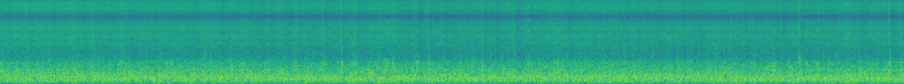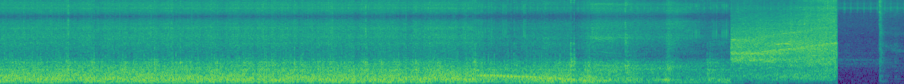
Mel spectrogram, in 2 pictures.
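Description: Onboard audio of a high-speed, Ferrari-themed roller coaster ride: a loud, steady low rush of wind on the camera's microphone as the train races along the track. About three-quarters of the way through, a falling tone is heard and the rush drops in level, and near the end it gives way to a quieter, different sound as the shot changes.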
